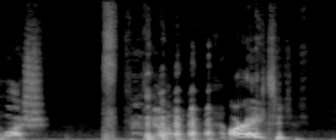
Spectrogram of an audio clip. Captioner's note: laughing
